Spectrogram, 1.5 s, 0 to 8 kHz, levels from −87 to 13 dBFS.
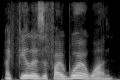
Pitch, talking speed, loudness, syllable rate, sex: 205 Hz, 280 wpm, -15 LUFS, 6.8 syllables/s, female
